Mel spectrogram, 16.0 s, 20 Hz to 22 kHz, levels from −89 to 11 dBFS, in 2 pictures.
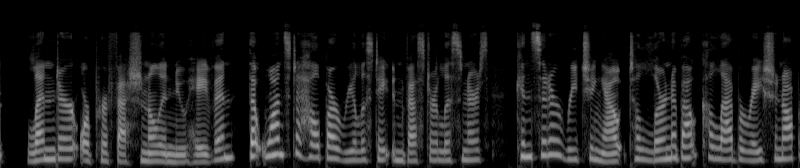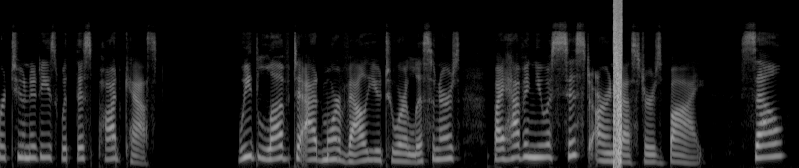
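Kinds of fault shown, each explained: Samples built from the wrong bytes: a sudden blast of loud, harsh broadband noise lasting about 80 ms, from 14.14 to 14.22 s, before the clip snaps back to normal. For that stretch the reader assembled each sample from misaligned or swapped bytes, so the rapidly fluctuating low-order bits landed in the high-order positions and became the bulk of every value, turning ordinary speech into loud noise.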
